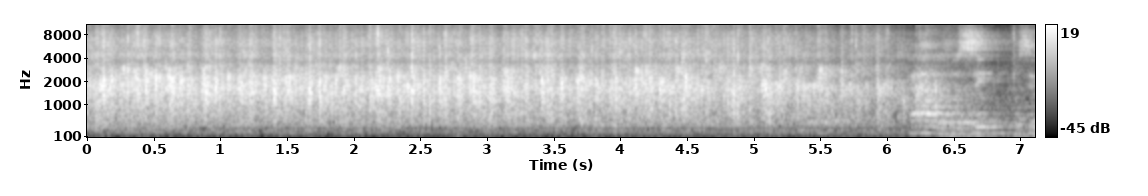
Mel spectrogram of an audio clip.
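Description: An audience claps and applauds in a large room.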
